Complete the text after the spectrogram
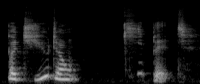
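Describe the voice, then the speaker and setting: A woman voicing a cheerful, warm-hearted young man in a storybook reading, bright and good-humoured. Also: high-pitched, big pitch swings, takes it slowly, slightly rough, voice pushed up, heavily acted. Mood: pleading.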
